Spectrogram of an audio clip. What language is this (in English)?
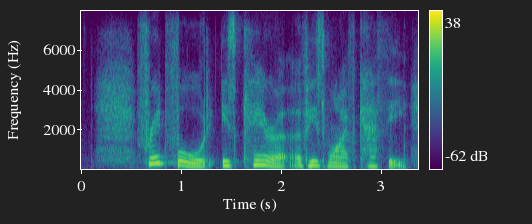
English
